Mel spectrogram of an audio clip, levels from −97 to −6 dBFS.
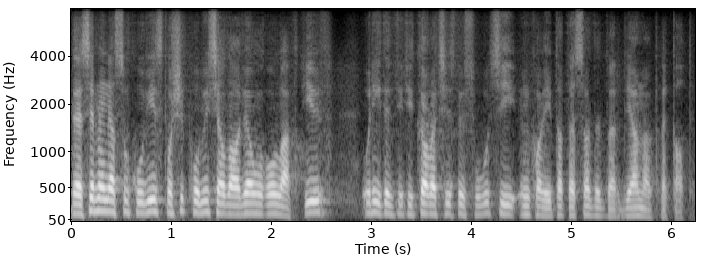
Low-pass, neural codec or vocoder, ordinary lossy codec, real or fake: none; codec, 16 kHz, 0.5 kbps, FunCodec, trained on Chinese and English, 25 frames a second; none; fake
